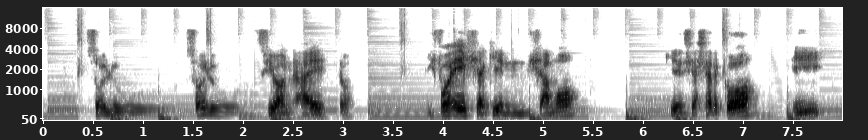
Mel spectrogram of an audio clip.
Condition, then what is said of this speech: Stuttering. Mi habla ya es así, es diferente a la del común de las personas.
